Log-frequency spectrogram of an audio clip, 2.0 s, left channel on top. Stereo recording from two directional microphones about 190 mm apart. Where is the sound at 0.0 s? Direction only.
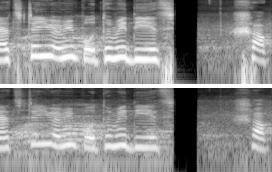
35° left (ahead or behind).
